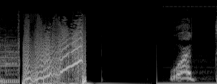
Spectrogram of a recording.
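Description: A quick, steeply rising pitch sweep cuts off suddenly, followed by about half a second of near silence. A man's voice begins near the end.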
